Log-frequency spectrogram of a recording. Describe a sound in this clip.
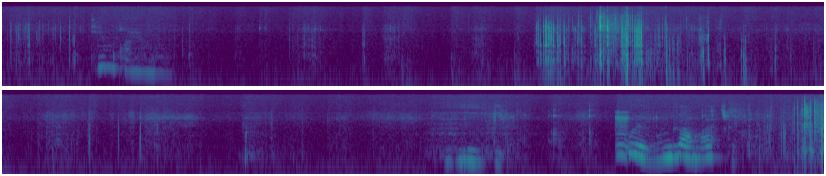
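A little girl hums and makes short vocal sounds close by.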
